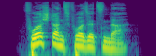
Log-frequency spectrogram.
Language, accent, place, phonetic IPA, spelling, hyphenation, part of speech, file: German, Germany, Berlin, [ˈfoːɐ̯ʃtant͡sˌfoːɐ̯zɪt͡sn̩dɐ], Vorstandsvorsitzender, Vor‧stands‧vor‧sit‧zen‧der, noun, De-Vorstandsvorsitzender.ogg
- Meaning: 1. CEO (male or of unspecified gender) 2. chairman (male or of unspecified gender) 3. inflection of Vorstandsvorsitzende: strong genitive/dative singular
